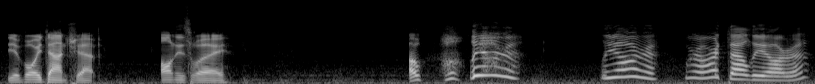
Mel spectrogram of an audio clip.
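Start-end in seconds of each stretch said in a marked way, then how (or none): 4.1-8.1 high, dramatic cry of a name; theatrical calling out. Pretend. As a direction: call out like a stage actor. Calling out for the trapped character.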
